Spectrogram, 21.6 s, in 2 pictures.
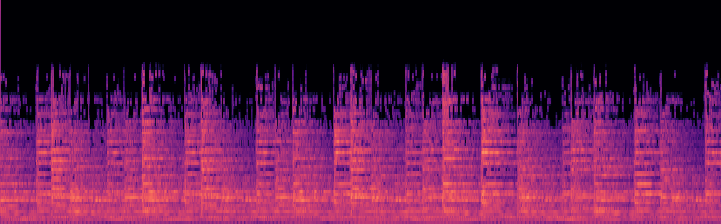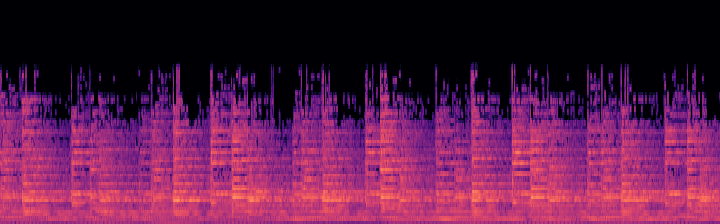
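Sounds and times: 
bells ringing in Flagogna: 0.0s - 21.6s.

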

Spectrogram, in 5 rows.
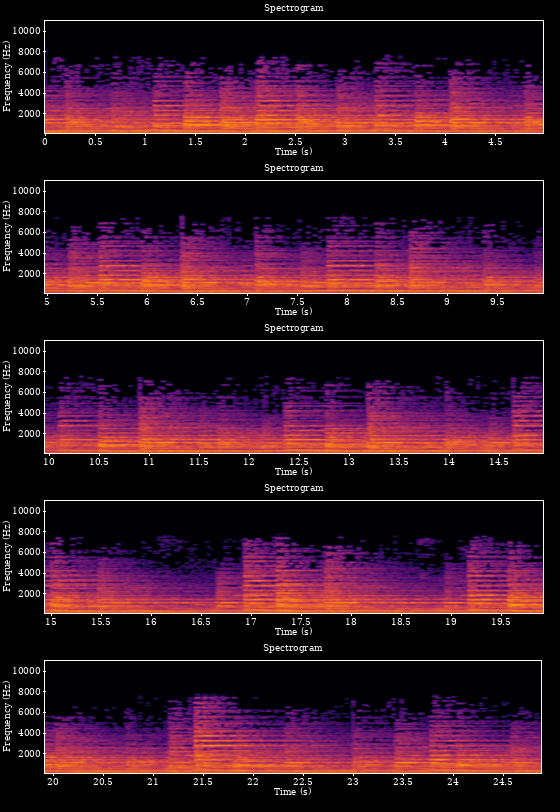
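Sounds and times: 
bells ringing in Osoppo: 0.0s - 24.8s.

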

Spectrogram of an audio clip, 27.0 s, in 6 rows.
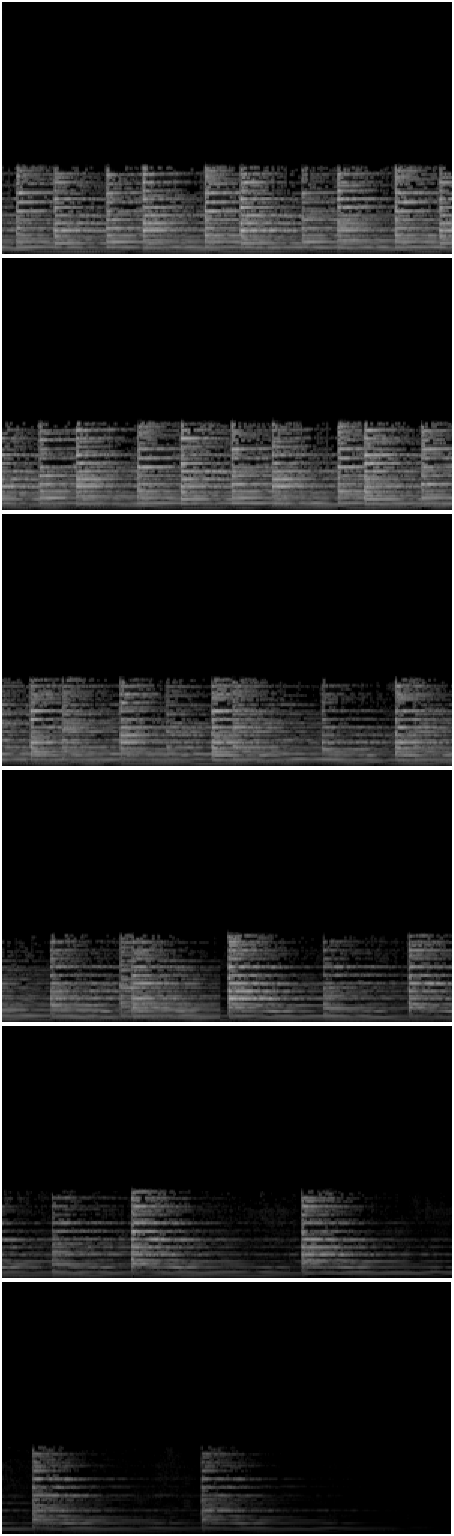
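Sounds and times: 
bells ringing: 0.0s - 25.5s.

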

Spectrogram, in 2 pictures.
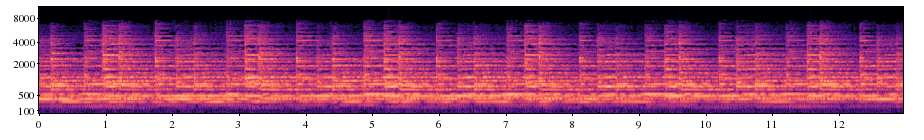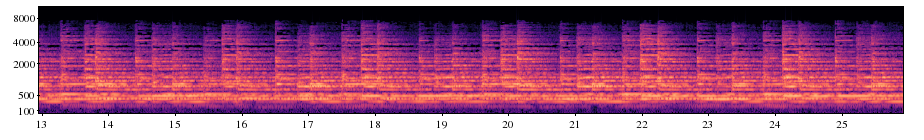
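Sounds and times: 
church bells: 0.0s - 25.9s.

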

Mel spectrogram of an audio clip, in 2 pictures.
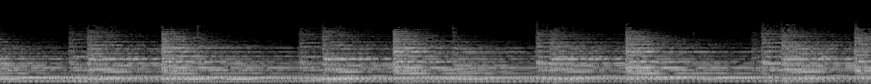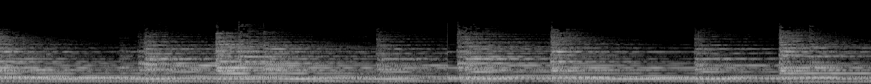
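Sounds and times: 
bells ringing in Montenars: 0.0s - 17.4s.

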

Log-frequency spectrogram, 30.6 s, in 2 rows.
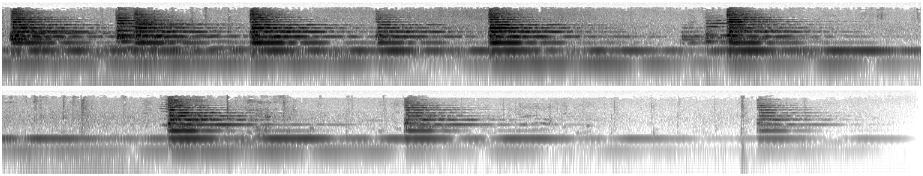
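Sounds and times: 
bells ringing: 0.0s - 26.4s, 27.9s - 29.4s.

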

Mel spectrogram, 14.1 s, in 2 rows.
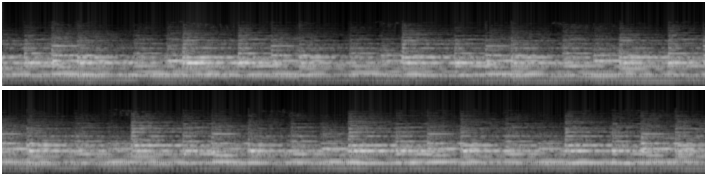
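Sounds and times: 
church bells ringing: 0.0s - 14.0s.

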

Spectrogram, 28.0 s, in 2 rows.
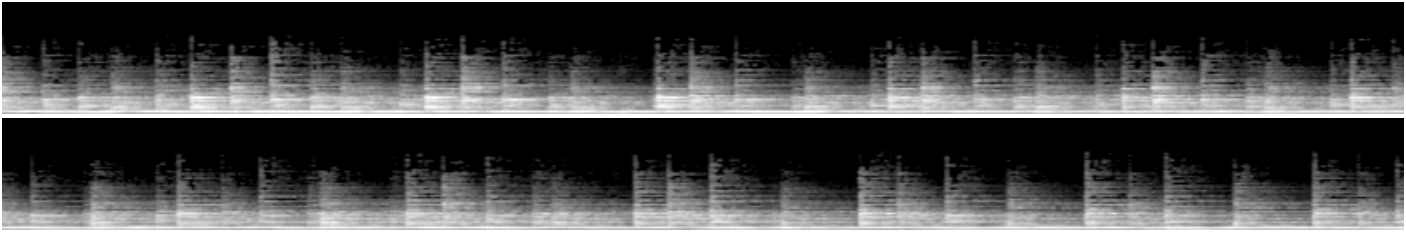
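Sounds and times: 
church bells ringing in Zugliano: 0.0s - 28.0s.

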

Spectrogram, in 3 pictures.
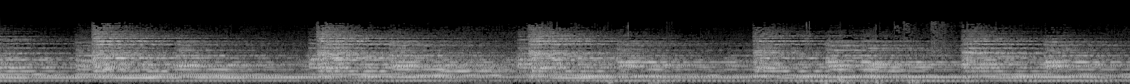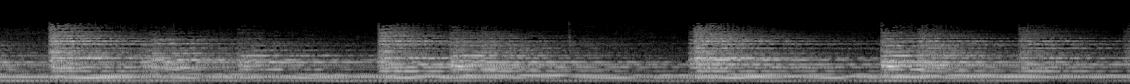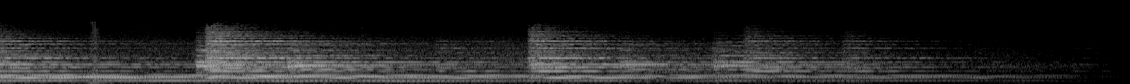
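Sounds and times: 
bells of Madonna di Rosa ringing: 0.0s - 33.5s.

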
